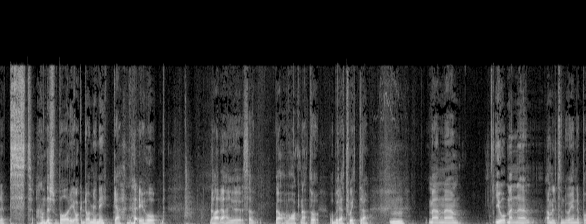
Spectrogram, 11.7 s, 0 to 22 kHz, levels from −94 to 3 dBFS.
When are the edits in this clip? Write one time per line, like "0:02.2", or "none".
0:06.4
